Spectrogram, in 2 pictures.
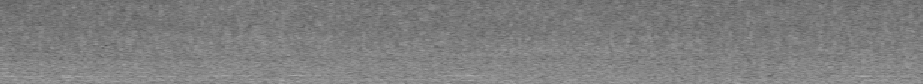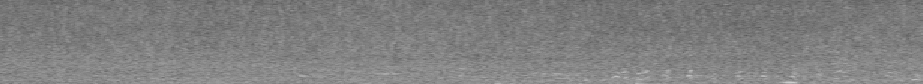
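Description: Steady rushing of a tall indoor waterfall, water pouring in several streams down a plant-covered artificial mountain and splashing below.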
